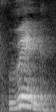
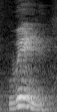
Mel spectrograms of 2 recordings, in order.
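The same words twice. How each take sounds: First: The vowel is short, as in pinned. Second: The vowel is short, as in pinned.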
